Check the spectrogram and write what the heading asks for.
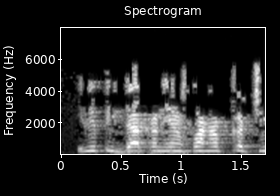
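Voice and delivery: high-pitched, angry preaching delivery.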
